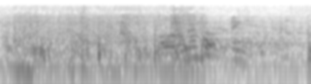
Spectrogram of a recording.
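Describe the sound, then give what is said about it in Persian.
A supply boat heading to the front lines of combat moves across water with a steady, rushing engine and wash noise, and a voice talks briefly over it partway through. “عملیات در چند محور ادامه دارد و ما قصد داریم که همراه یکی از قایق‌های تدارکات به خطوط مقدم درگیری برویم.”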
